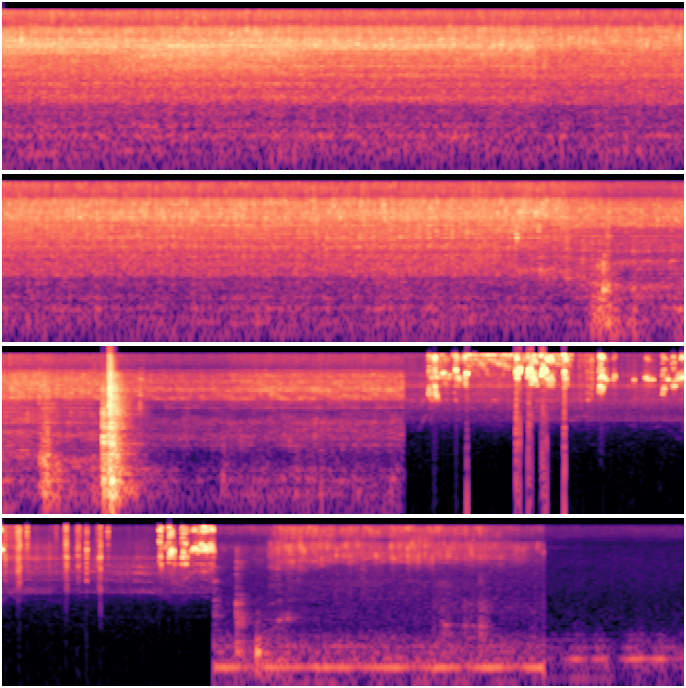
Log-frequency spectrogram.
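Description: Meat patties frying in vegetable oil in a pan, a steady sizzle. About fifteen seconds in there is a sharp clink as the glass lid goes on, and the sizzle drops away. After that there are only scattered faint crackles and clicks.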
